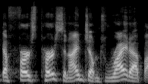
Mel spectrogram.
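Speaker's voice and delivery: ordinary talk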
